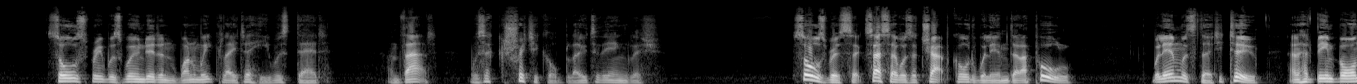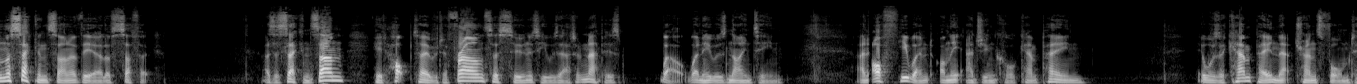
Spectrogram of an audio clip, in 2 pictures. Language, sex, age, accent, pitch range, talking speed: English, male, 40-59, British, 90-125 Hz, 175 wpm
